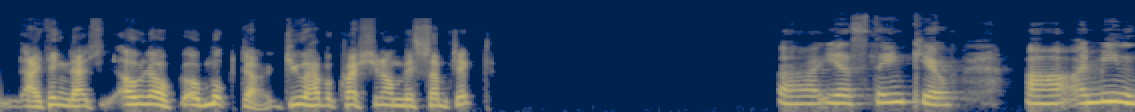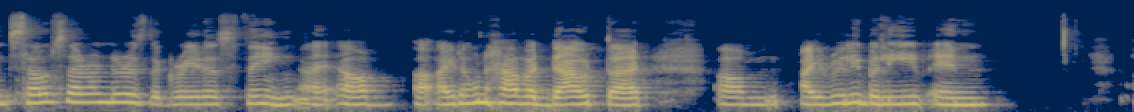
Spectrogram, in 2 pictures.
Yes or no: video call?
yes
